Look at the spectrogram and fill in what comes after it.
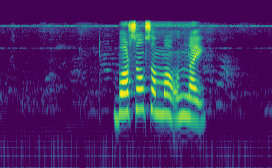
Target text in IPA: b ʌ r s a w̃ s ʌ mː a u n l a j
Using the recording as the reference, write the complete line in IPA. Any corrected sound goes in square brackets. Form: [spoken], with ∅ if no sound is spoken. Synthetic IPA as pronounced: b ʌ r s [ʌ] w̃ s ʌ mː [ʌ] u n l a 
